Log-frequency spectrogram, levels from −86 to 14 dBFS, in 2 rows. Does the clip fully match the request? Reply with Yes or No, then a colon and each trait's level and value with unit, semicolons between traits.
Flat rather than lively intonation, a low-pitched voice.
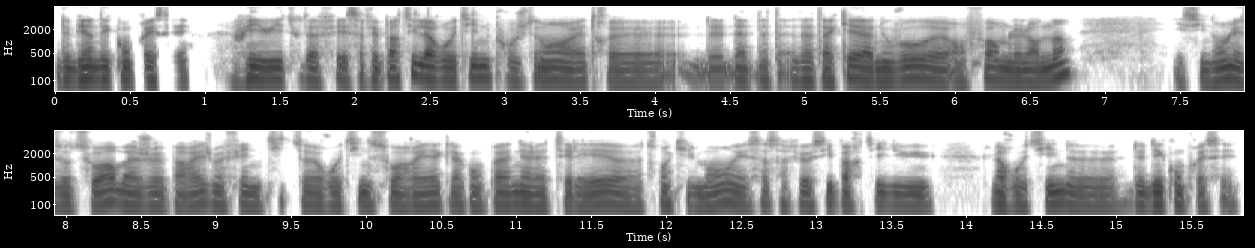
Yes: narrow, 2.0 semitones; low, 100 Hz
